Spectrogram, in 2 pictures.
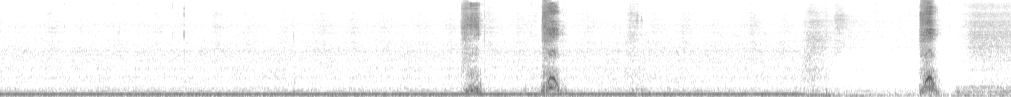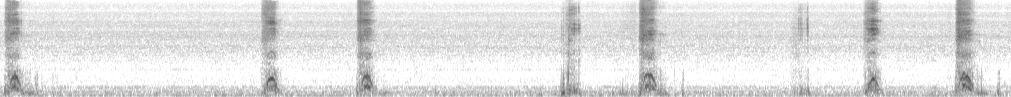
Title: wheezing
